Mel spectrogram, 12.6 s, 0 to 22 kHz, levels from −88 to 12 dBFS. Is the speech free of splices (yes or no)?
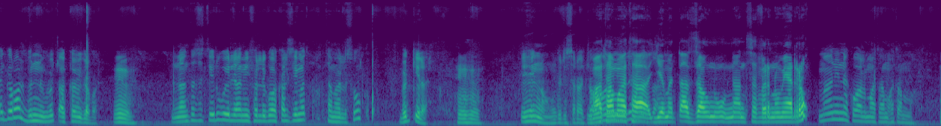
yes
